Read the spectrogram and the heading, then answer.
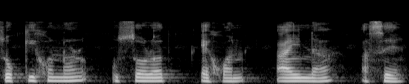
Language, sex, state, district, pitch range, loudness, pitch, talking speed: Assamese, male, Assam, Sonitpur, 155-165 Hz, -19 LUFS, 155 Hz, 75 wpm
